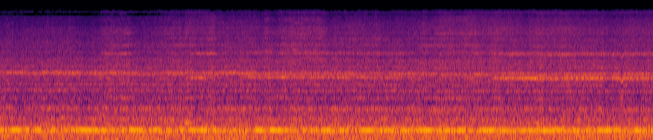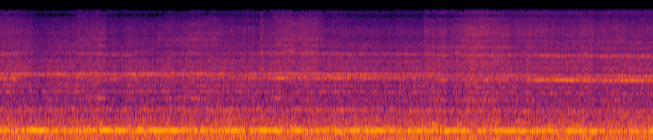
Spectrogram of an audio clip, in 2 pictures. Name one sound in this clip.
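An electric train hums steadily as it rolls along the tracks.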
